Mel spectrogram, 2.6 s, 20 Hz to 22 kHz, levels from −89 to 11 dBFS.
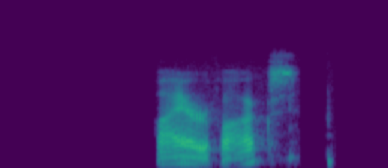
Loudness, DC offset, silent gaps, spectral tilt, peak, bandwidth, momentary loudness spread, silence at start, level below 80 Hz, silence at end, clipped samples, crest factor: -30 LUFS; under 0.1%; 2.01-2.17 s; -2 dB/octave; -12 dBFS; 7.2 kHz; 10 LU; 1.05 s; -76 dBFS; 0.4 s; under 0.1%; 20 dB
